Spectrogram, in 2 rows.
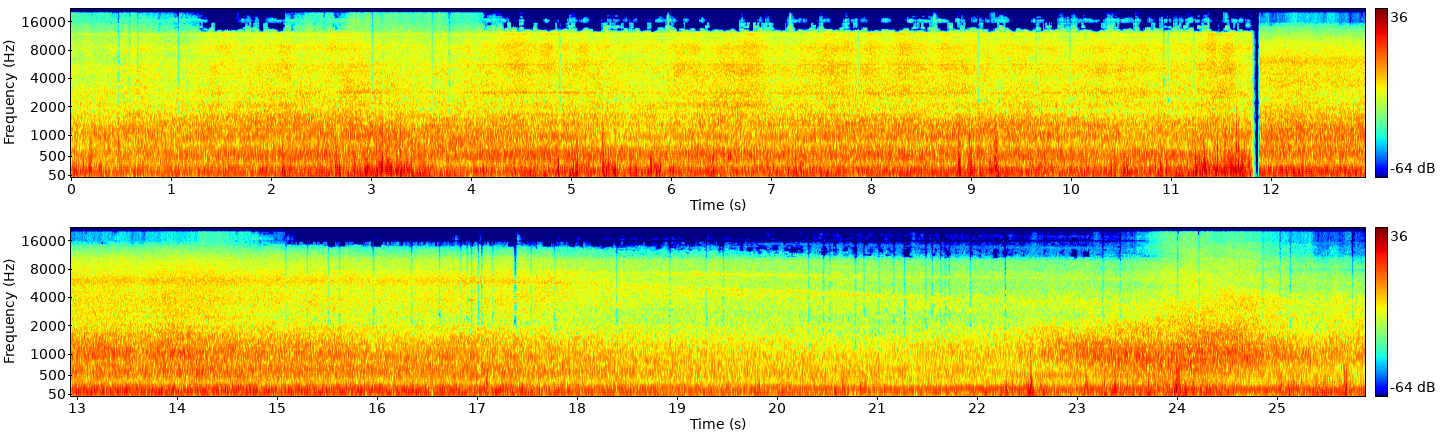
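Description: A Southwest jet departing runway 15 roars steadily from a distance, a broad continuous engine rumble with wind noise on the microphone and no voices.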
